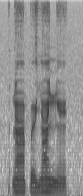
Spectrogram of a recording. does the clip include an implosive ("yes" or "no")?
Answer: yes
